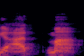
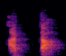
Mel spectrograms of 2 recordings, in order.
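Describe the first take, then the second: First: The middle sound is a t followed by m. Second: The middle sound is a long doubled t.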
